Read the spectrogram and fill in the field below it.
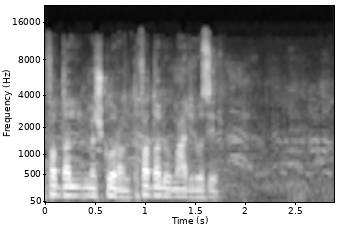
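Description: A man speaks loudly through a microphone and loudspeakers, outdoors.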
